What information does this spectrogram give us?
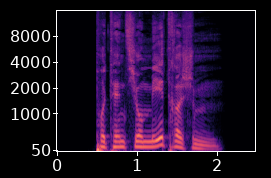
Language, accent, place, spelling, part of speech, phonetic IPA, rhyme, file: German, Germany, Berlin, potentiometrischem, adjective, [potɛnt͡si̯oˈmeːtʁɪʃm̩], -eːtʁɪʃm̩, De-potentiometrischem.ogg
- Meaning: strong dative masculine/neuter singular of potentiometrisch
